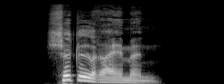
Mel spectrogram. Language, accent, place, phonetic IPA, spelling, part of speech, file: German, Germany, Berlin, [ˈʃʏtl̩ˌʁaɪ̯mən], Schüttelreimen, noun, De-Schüttelreimen.ogg
- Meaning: dative plural of Schüttelreim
